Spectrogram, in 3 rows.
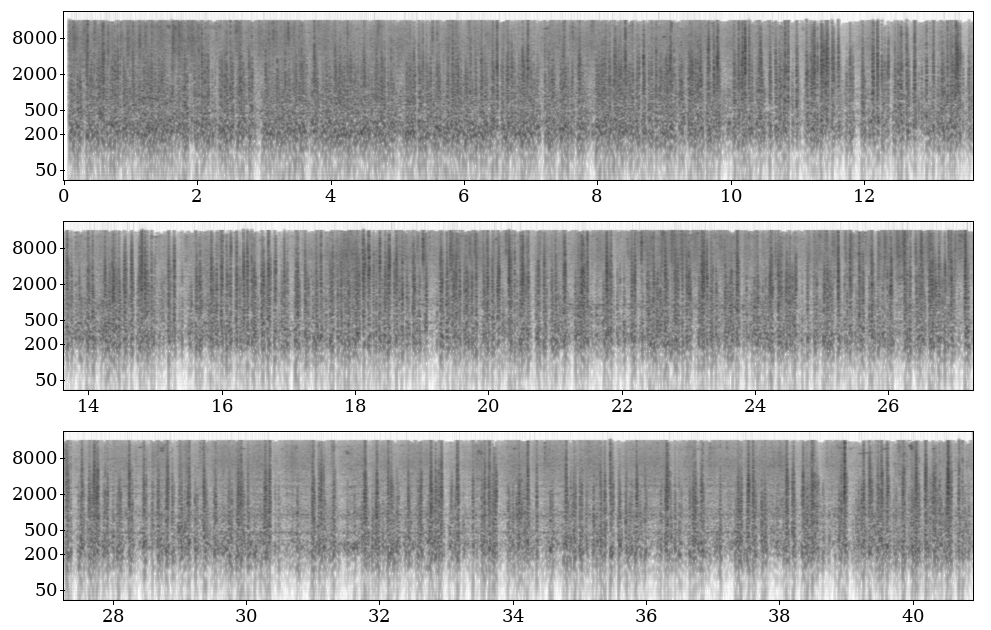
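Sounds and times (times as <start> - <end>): train running on track: 0.0 - 40.9
wind rushing over microphone: 0.0 - 40.9.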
